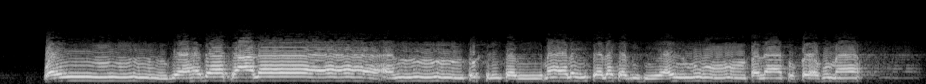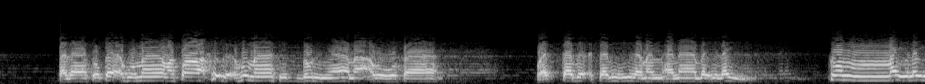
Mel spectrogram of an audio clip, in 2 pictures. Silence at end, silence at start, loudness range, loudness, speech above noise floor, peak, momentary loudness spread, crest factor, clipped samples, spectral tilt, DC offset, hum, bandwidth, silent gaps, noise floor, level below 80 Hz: 0 s; 0.45 s; 4 LU; -13 LUFS; 44 dB; -2 dBFS; 5 LU; 10 dB; under 0.1%; -9 dB/octave; under 0.1%; none; 4.2 kHz; none; -57 dBFS; -68 dBFS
